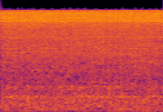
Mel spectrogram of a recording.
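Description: Steam hisses steadily and loudly from a pressure canner set at ten pounds while Swiss chard is being canned, a continuous dense rush with no talk over it.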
